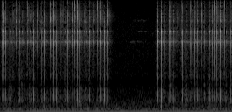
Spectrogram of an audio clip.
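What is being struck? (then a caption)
Glass olive oil bottle, partly filled. Long acrylic nails tap and scratch a tall, clear glass olive oil bottle with a pour spout, held upright and partly filled with oil. A rapid series of sharp, bright, clicky taps with short glassy rings runs for about two seconds, stops for nearly a second of quiet, then resumes at the same quick pace until the end.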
